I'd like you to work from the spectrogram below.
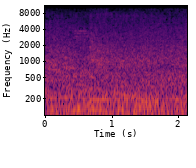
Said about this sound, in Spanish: Imagínate tener que soportar un ruido constante y de fondo, una mezcla de sonidos provocados por motores, neumáticos al contacto con el asfalto y frenadas, algo parecido a esto.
